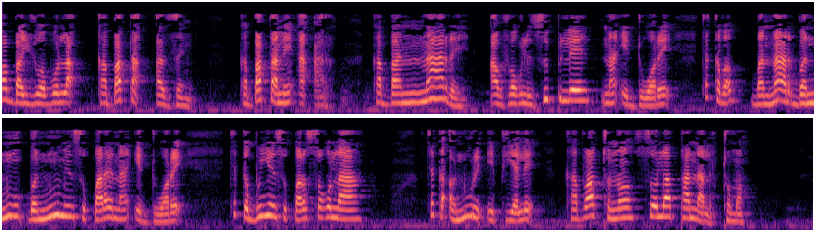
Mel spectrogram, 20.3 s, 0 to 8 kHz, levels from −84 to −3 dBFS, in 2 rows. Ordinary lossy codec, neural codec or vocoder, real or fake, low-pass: MP3, 24 kbps; none; real; 7.2 kHz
